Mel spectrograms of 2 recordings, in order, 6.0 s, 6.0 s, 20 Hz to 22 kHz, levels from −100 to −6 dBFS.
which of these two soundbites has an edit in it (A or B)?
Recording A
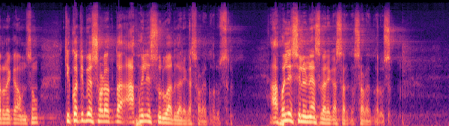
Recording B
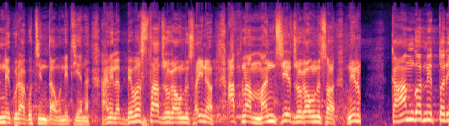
B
